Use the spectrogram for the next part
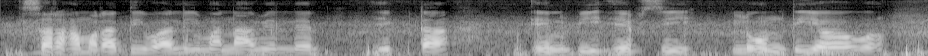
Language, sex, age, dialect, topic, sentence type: Maithili, male, 18-24, Southern/Standard, banking, question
